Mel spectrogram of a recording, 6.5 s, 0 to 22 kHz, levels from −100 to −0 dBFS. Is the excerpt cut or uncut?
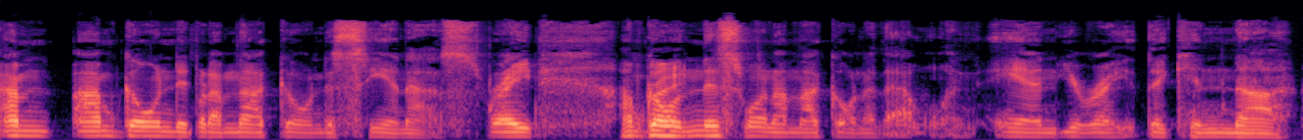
cut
